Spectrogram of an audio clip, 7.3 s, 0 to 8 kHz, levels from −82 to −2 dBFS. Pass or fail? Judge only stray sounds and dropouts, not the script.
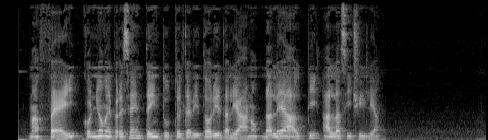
pass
